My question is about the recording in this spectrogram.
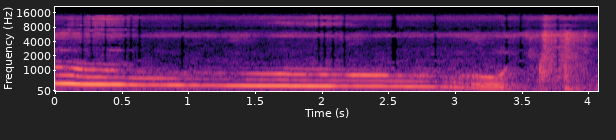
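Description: A man's voice holding one long vocal note that slides slowly down in pitch, then drops away sharply about three seconds in. A short knock follows near the end.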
